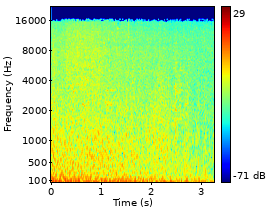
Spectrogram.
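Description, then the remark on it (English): A shuttle explodes in the sky: a sustained, roaring explosion rumbles loudly and steadily for a few seconds, dense crackling noise spread across the whole range with heavy low-end rumble and no voices. “With a massive explosion in the sky, and to Tracta's surprise, the shuttle explodes, killing all those on board.”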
